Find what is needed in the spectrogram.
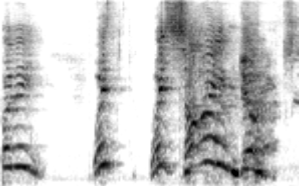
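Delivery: high, loud townsperson voice; hammed-up high villager protest. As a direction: stammer out a high accusation. GM as villager argues back.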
